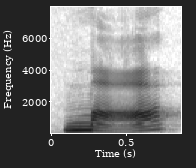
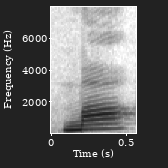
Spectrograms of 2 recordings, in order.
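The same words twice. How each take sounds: First: The pitch dips low then rises. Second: The pitch stays high and level. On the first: It means horse. "Third tone ma means horse" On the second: It means mom. "First tone ma means mom"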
